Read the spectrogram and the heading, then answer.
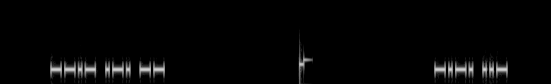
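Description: Rapid Morse code beeps at 35 words per minute in a steady mid-pitched tone, keyed quickly in two bursts with a quiet gap and a sharp click between them. No one speaks.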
